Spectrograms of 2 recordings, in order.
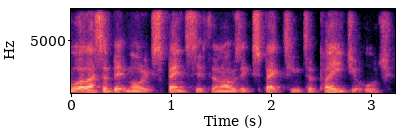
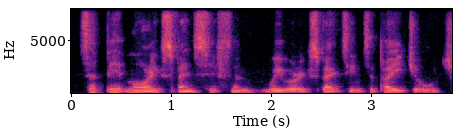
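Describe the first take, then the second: First: The voice is louder, harder and not dropped. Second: The voice is soft, low and slow.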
